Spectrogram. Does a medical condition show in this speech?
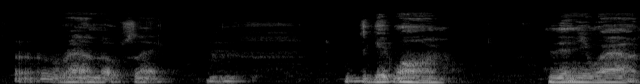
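Yes: Parkinson's; about 5 years since onset.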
